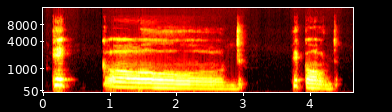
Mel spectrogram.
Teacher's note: Don't try to say that L like a Japanese R. It's not. It's more like an O sound.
